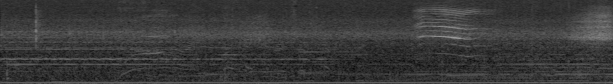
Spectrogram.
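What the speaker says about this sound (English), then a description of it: "So first one is chasing down the cat that we found twice already." A cat in Final Fantasy VII Remake lets out a short, high meow, faint over a steady low game ambience with a soft tick early on, and no talking.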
